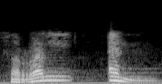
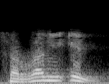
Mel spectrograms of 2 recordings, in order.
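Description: First: The particle begins with an 'a' vowel. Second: The particle begins with an 'i' vowel. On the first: The speaker calls it right. "نفتح الهمزة ونقول أن سرني أن" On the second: The speaker calls it wrong. "ولا تقل سرني إن"

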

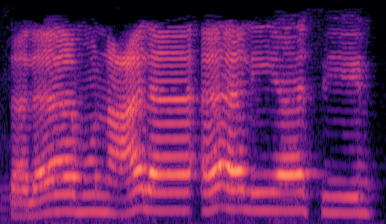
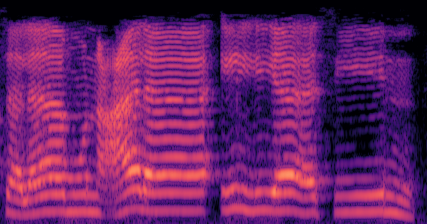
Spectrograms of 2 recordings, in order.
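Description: First: The name begins with a long open 'aa' sound. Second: The name begins with a short 'i' sound. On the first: This is one traditional reading of the verse. "بالفتح الهمزة مع مدها مع كسر اللام" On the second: This is the other traditional reading of the verse. "وبقية القراء"

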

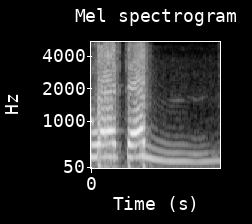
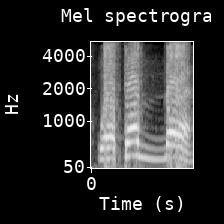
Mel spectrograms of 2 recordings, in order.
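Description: First: A gap separates the final b release. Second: The final b release becomes a full vowel. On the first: "تفصل تقول وتب" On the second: "تبالغ في القلقلة تأديها لفتحة"

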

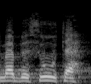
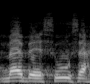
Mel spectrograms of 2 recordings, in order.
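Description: First: The first is th, the second t. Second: Both consonants are th sounds. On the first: The speaker calls it wrong. "ولا نقول مبثوتة" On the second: The speaker calls it right. "عندنا هنا ثاءان"

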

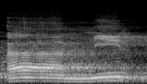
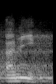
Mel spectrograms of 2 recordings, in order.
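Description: First: The first vowel is long and the m doubled. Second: The first vowel is short and the m single. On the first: It means those who are heading toward. "آمين لا يصح، لأن آمين بمعنى قاصدي" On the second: It means trustworthy. "ولا يصح أن تقول أمين"

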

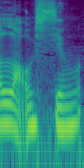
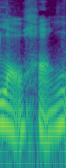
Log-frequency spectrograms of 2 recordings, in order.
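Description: First: The second syllable is pronounced xing. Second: The second syllable is pronounced hang. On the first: This is how the name is really read. The speaker calls it right. "行走的行" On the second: This is a misreading of the name. The speaker calls it wrong. "而不是老行"

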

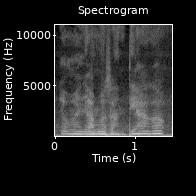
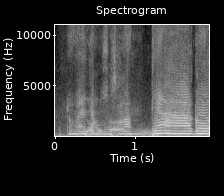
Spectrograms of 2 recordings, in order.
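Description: First: The voice is farther away and sounds softer. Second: The voice is very close and sounds harsh. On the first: The speaker calls it right. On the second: The speaker calls it wrong.

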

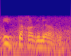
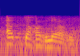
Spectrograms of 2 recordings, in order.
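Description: First: The word begins with an i vowel. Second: The word begins with a glottal stop and a. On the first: It is a statement. "ويبدأ لهم بكسرها على الإخبار" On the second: It is a question. "بهمزة قطع مفتوحة ثابتة في الحالتين على الاستفهام"

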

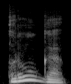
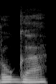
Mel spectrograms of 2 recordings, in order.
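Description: First: The stress is on the first syllable. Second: The stress is on the last syllable. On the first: "но я произношу его как" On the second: "его произносили с ударением на последнем слове"

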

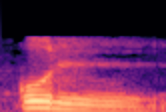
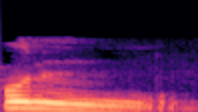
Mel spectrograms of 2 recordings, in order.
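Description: First: The l is said with lips drawn back. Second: The l is said with lips still pushed forward. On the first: The speaker calls it right. "dikembalikan ke belakang ul ya" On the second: The speaker calls it wrong. "jangan di depan ul ya"

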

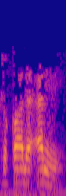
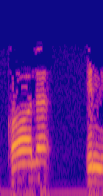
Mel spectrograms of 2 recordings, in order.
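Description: First: The second word begins with an 'a' vowel. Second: The second word begins with an 'i' vowel. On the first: The speaker calls it wrong. "ما تقولش" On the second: The speaker calls it right. "الموضع الثالث بعد القول"

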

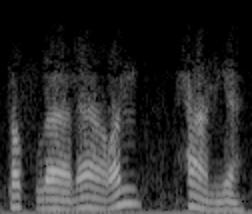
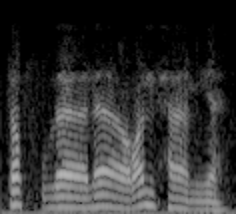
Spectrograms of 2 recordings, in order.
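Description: The two takes are said the same way.

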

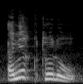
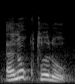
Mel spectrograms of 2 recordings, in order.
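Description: First: The linking vowel before the cluster is i. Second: The linking vowel before the cluster is u. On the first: "مخير بين الكسر والضم" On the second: "مخير بين الكسر والضم"

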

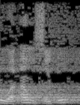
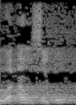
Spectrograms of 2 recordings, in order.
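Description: First: A glottal stop is pronounced before the vowel. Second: A glottal stop is pronounced before the vowel.

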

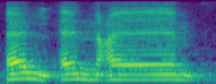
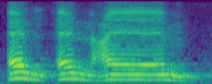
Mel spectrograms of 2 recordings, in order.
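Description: No difference in how they are said.

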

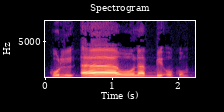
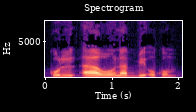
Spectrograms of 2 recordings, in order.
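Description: First: A long vowel separates the hamzas; the second is softened. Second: No long vowel separates them; the second is softened. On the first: "يقرأ قالون وأبي جعفر وأبي عمرو بإدخال ألف الفصل بين الهمزتين" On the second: "وابن كثير وورش ورويس يقرؤون قل أنبئكم"

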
